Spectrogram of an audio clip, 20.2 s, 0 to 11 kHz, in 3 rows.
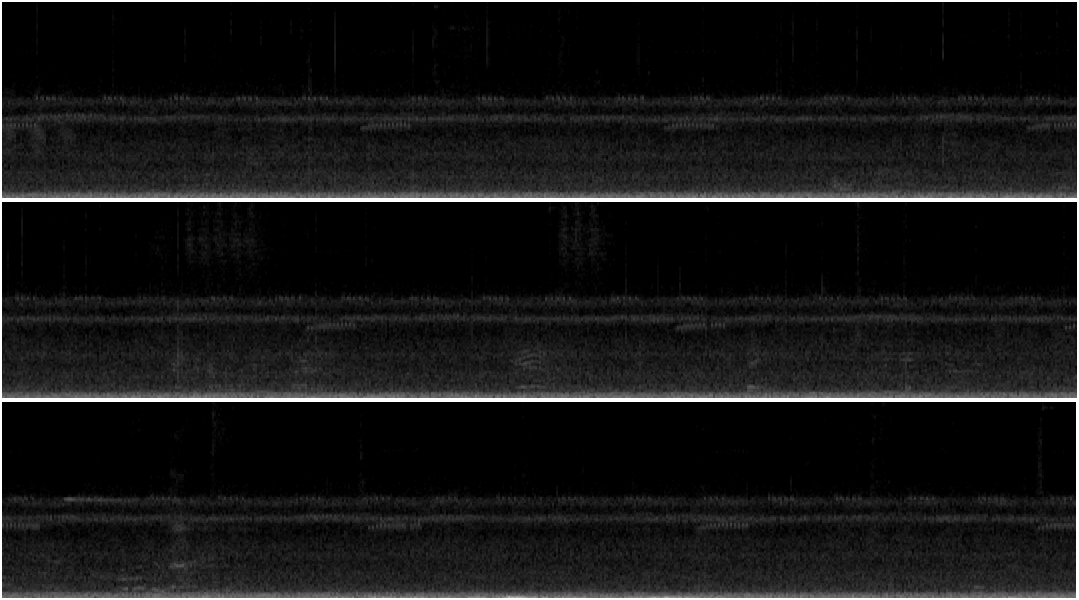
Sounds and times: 0.0s Crickets are chirping 20.1s

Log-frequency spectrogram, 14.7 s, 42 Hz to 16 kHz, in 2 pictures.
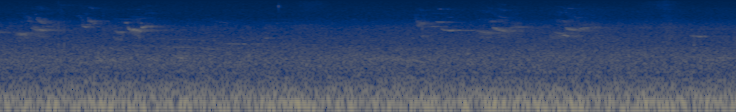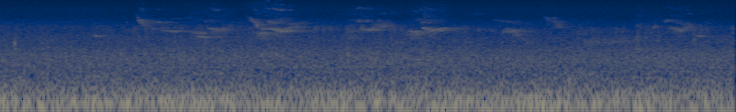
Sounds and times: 0.0s Wind 14.7s

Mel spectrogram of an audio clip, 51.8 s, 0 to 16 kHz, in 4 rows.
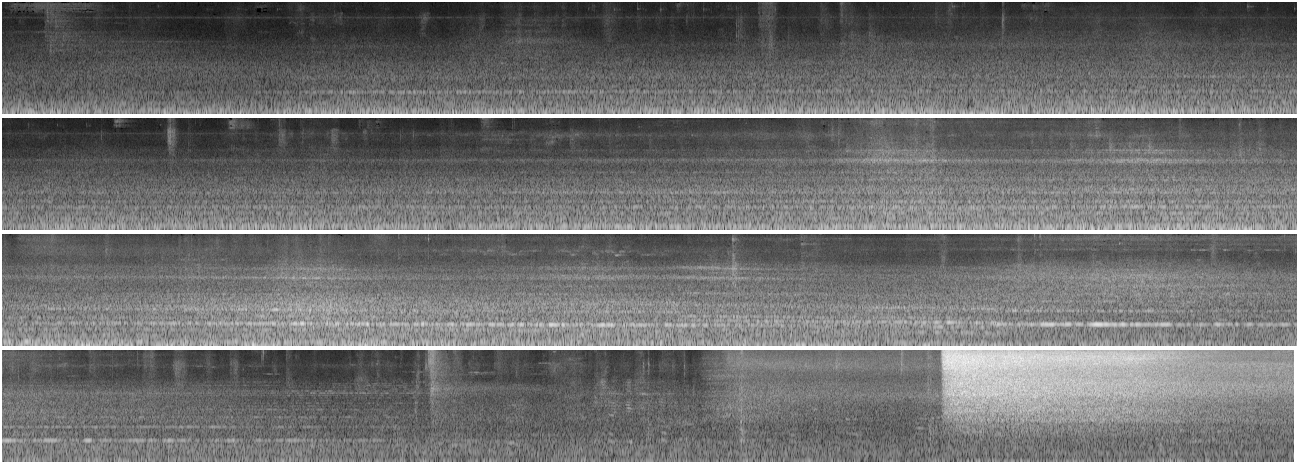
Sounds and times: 0.0s Train arrival 51.7s

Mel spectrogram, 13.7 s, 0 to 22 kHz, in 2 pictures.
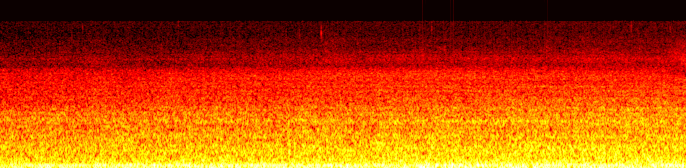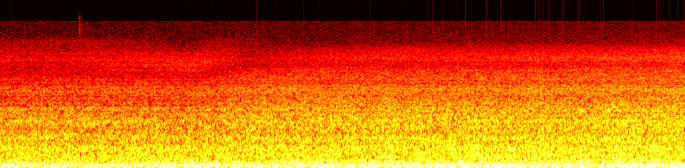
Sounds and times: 0.0s tourist boat is passing by on the Seine river 13.7s

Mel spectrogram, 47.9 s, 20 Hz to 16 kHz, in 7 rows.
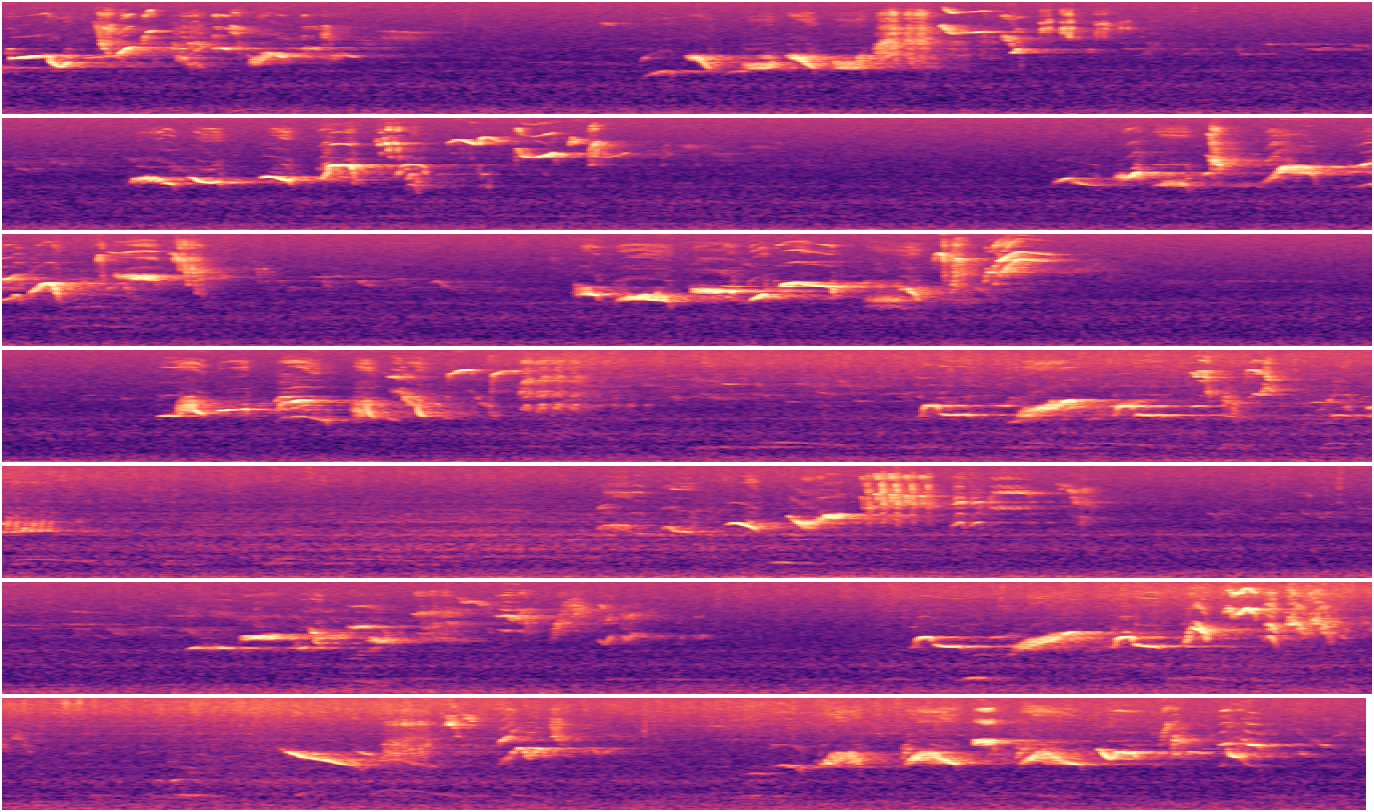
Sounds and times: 0.0s Blackbird singing 2.1s
3.2s Blackbird singing 10.4s
12.1s Blackbird singing 16.0s
16.6s Blackbird singing 19.2s
21.4s Blackbird singing 27.9s
30.4s Blackbird singing 33.0s
33.8s Blackbird singing 37.8s
38.8s Blackbird singing 41.2s
42.0s Blackbird singing 44.2s
44.8s Blackbird singing 47.9s

